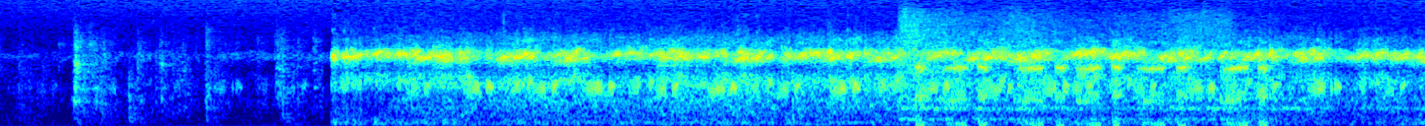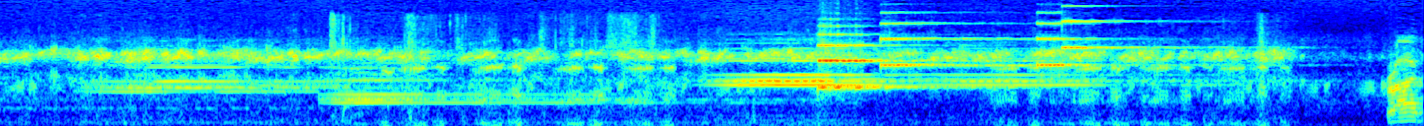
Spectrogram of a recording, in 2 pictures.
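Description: Many frogs croak in a dense, continuous chorus of overlapping rhythmic calls, with some thin higher chirps joining later. The chorus is steady throughout and fairly close, with no talking.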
